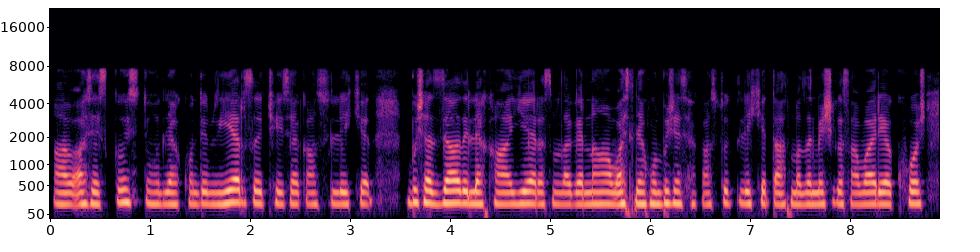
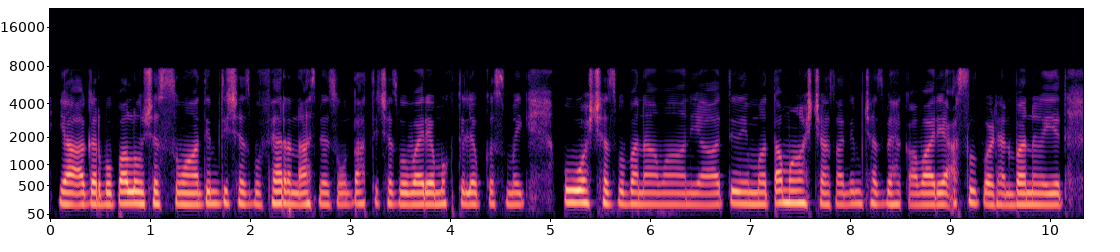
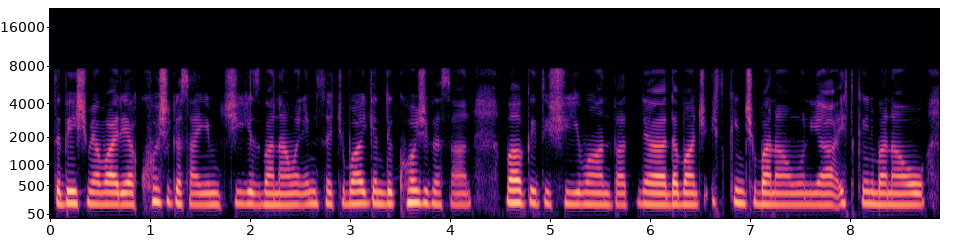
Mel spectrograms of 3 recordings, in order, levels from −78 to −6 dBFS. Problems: background sounds at intervals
